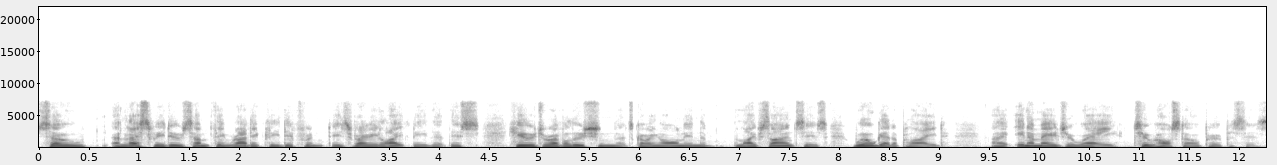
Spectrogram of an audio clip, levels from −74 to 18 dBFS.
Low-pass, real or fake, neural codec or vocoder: 7.2 kHz; real; none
